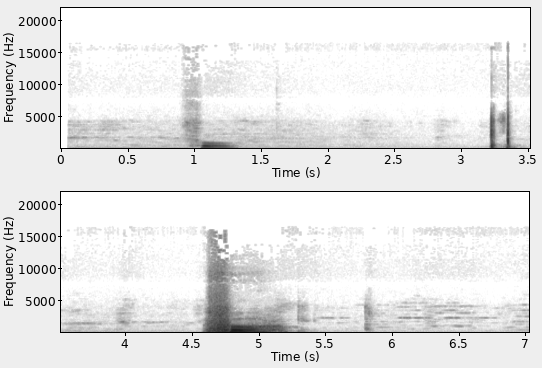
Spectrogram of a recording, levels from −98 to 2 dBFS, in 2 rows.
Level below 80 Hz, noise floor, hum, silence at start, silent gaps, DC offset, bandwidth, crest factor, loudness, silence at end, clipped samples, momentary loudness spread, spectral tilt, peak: -58 dBFS; -72 dBFS; 50 Hz at -50 dBFS; 1.05 s; none; under 0.1%; 16.5 kHz; 26 dB; -22 LUFS; 1.8 s; under 0.1%; 19 LU; -6.5 dB/octave; -2 dBFS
